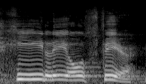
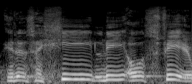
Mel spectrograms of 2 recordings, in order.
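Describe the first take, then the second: First: Heliosphere said very slowly, syllable by syllable, falling; slow condescending. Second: Heliosphere drawn out slowly, falling; lecturing stress. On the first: Husband drilling the word, very slow. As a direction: drag out Heliosphere like to a child. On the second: Husband correcting wife, drawn-out heliosphere. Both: Acted. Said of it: "your tone of voice".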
